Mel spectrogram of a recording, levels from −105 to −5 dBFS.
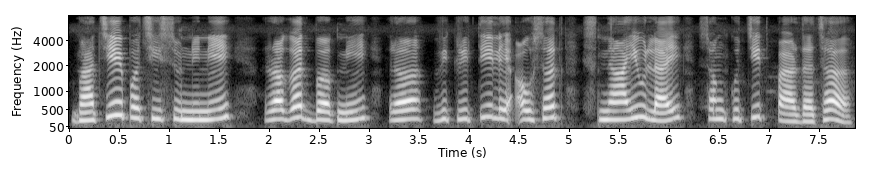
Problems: none marked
